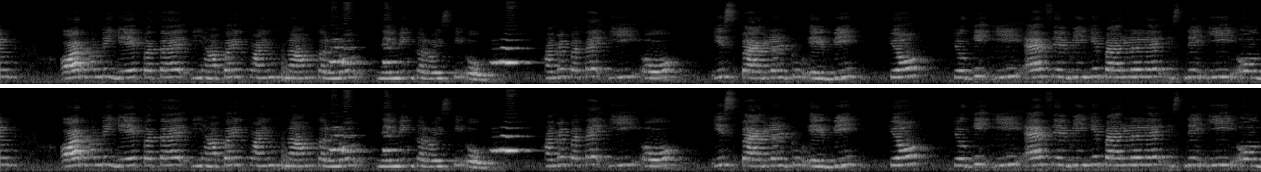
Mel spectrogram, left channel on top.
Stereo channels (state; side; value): identical; both; correlation 1.00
